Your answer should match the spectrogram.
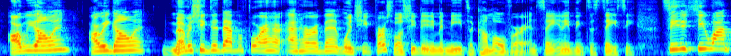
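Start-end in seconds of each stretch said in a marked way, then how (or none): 0.1-1.4 loud, pushy repeated question; impatient Giselle. Retold or imitated. Giselle barging in on crying Angel, loud and pushy. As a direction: rush everyone out the door. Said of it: "Giselle comes on in".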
